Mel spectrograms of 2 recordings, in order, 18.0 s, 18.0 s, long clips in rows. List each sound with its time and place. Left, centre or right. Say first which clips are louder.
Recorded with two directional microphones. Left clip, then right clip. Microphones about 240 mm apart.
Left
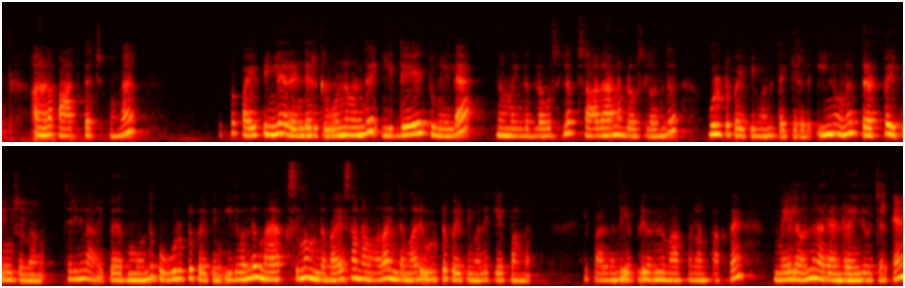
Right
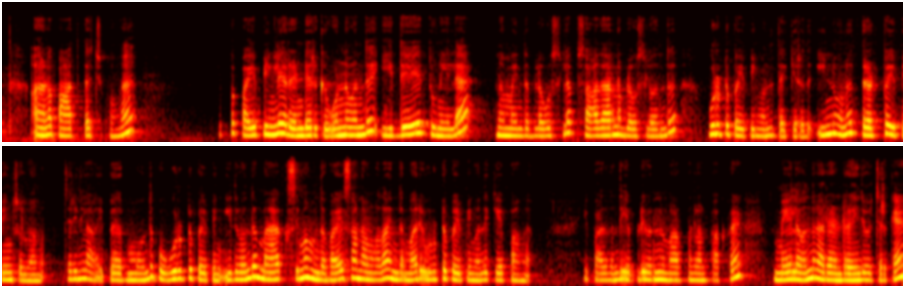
0.0 s a woman's voice: right 6 dB; right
